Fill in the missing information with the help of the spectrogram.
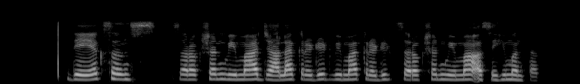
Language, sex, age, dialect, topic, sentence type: Marathi, male, 60-100, Northern Konkan, banking, statement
